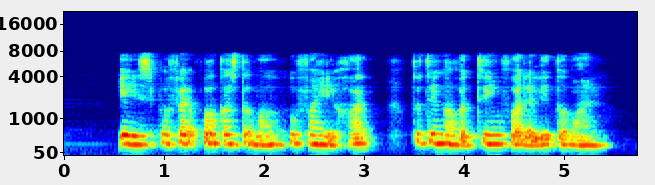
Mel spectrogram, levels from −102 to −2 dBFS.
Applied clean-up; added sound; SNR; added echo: neural mask model DeepFilterNet 3.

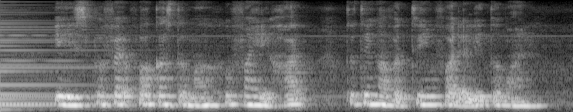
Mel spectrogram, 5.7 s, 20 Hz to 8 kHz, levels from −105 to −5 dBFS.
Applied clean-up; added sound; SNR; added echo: none; Acoustic guitar / Strum; 18 dB; reverberation time 0.7 s.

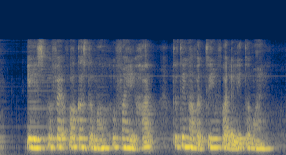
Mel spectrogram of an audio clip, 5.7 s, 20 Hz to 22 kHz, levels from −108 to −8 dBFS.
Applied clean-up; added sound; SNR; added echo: neural separator model SepFormer DNS4.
